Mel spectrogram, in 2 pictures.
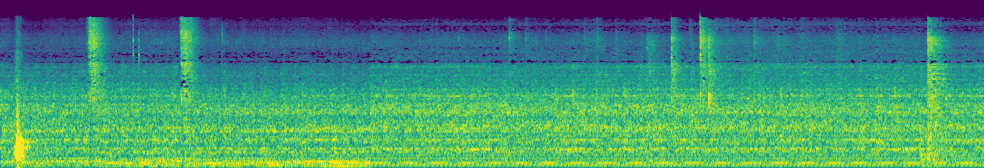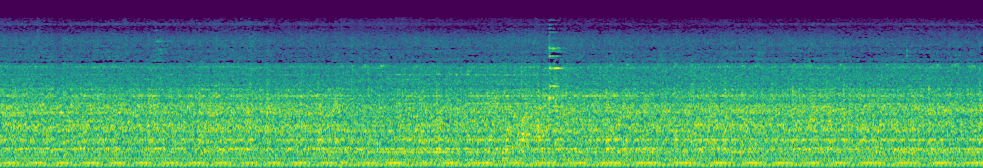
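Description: Metal lathe running steadily, its spindle and drive giving a constant mechanical drone with a low, regular pulse. A few sharp clicks sound over it, the loudest just after the start.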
